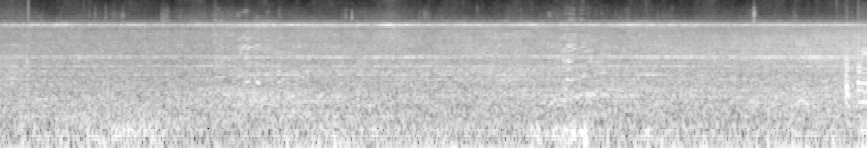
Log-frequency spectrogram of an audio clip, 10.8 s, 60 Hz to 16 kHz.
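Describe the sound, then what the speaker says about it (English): Eastern Air Express Boeing 737-400 departing runway 30 left at Minneapolis–Saint Paul airport, a steady, loud jet engine roar that holds throughout with slight swells, under a speaking voice. "our Eastern Air Express 737-400 is now departing runway 30 left"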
